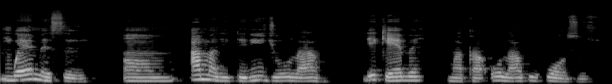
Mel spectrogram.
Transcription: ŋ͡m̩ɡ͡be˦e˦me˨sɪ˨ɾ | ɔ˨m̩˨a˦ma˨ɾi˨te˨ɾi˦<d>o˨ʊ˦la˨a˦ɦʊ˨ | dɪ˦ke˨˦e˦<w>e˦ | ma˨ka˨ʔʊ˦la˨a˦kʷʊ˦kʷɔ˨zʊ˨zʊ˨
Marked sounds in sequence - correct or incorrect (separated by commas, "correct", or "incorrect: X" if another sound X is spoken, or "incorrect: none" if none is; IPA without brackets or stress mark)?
incorrect: d͡ʒ, incorrect: b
